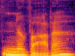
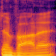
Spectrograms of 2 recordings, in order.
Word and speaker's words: Nevada: It's Nevada. Like Vlad. And it's Nevada.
